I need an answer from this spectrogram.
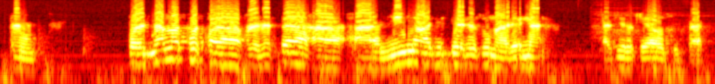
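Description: A man's voice: medium pitch, normal speed, pushed and bright, poor audio. A man calling into a radio show, speaking hesitantly. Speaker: caller. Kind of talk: phone call to radio show.

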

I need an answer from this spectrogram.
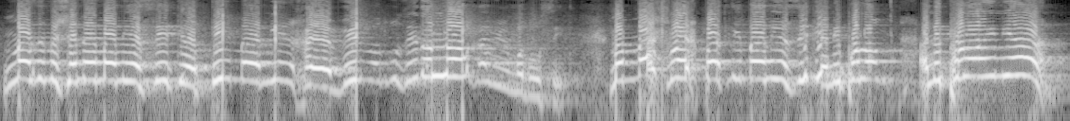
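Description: A man's voice: extremely high pitch, a little hiss or hum, pitched above the performer's own voice. A man acting out an elderly rabbi who brushes off his own deeds with urgent passion. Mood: impassioned.

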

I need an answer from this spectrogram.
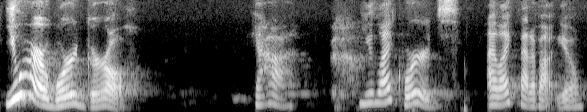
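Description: A woman preaching a charismatic sermon to a room, animated and playful, acting out quoted voices, then dropping low and intense. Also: slow pace, gravelly, husky, in a large hall. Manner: animated, acts out quotes of God and the congregation. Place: church meeting room.

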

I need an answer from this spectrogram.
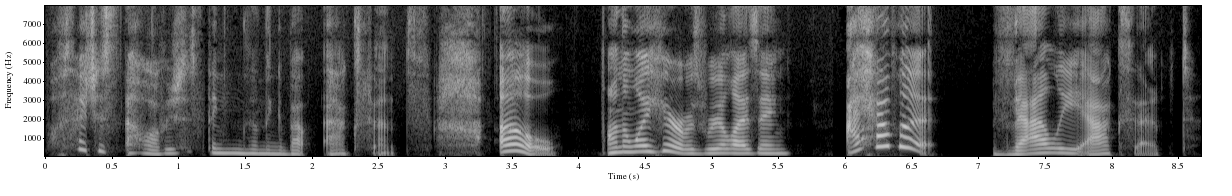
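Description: A young woman co-hosting a podcast, an actor telling animated stories in casual chat, full of "like". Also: fairly high pitch, brisk, no echo, clean studio sound. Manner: animated storytelling, heavy use of "like". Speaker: podcast co-host.

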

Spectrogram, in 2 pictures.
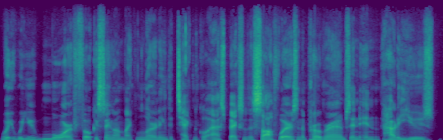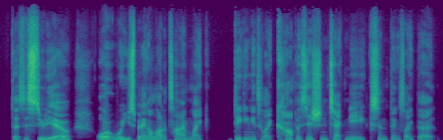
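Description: A man's voice: low-pitched, moderate pace, a little mellow, no echo, clean studio sound. A man interviewing someone in a casual, conversational way, with colloquial and somewhat hesitant phrasing.

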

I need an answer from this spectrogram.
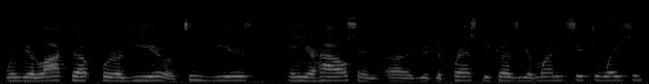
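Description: A man in a casual debate whose voice comes through muffled and distant, as if from behind a wall. He talks slowly and haltingly, with many fillers. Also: high-pitched, flat delivery, darkish tone.

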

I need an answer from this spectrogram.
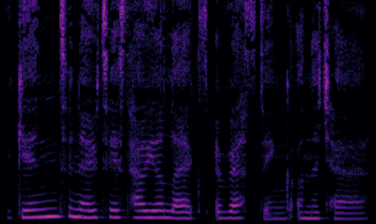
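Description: Female meditation guide: soft, very warm and dark timbre, drawn-out calm delivery. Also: on the high side. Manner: gentle, soothing, unhurried instructions.

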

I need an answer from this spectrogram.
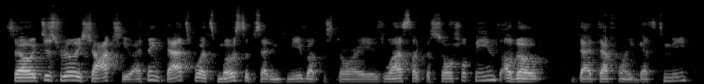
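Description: A man's voice: medium pitch, fast, fairly bright tone, poor audio. A man co-hosting a book podcast, talking in a thoughtful, reflective way. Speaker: podcast co-host. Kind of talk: casual book discussion.

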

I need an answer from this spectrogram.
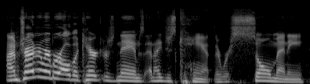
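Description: A young man co-hosting a casual podcast chat, excited and rambling, swearing freely as he reminisces. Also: on the high side, racing, no room sound, clean studio sound. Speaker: podcast co-host.

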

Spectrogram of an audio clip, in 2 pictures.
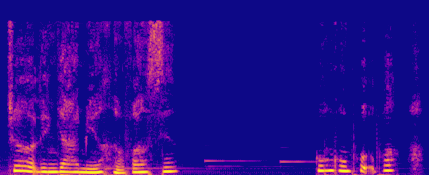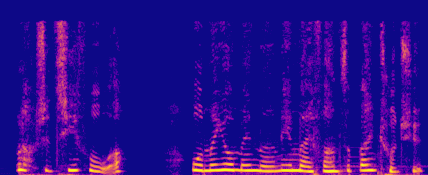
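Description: A woman narrating an audio story in a smooth, steady reading voice. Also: fairly high pitch, no room sound.

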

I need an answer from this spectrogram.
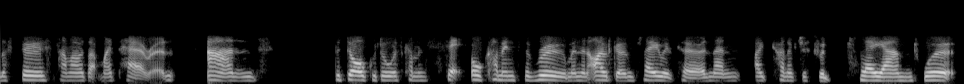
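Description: A woman's voice: medium pitch, dry recording. Giggly Welsh woman on a phone-like line. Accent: light Swansea Welsh. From Swansea, Wales. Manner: giggly, self-deprecating. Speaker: podcast guest, small business owner. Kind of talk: casual chat. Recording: thin band-limited phone-like call audio.

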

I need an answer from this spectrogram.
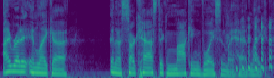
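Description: A man co-hosting a casual chat, telling stories in a rambling, animated way, with swearing and mimicked voices. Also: medium pitch, a little slow, no room sound. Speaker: podcast co-host.

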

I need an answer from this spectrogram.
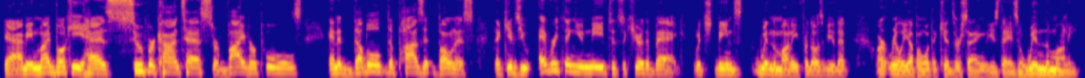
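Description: Male co-host, wry and joking, close dry mic, relaxed chat. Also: mid-range voice, moderate pace, dry recording. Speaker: podcast co-host. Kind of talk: casual podcast chat and ad read.

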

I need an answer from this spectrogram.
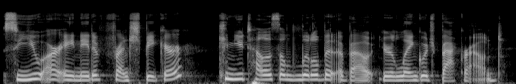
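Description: A native English-speaking woman co-hosting a podcast as a psychology lecturer, asking questions in a brisk, upbeat way. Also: medium pitch, steady tone. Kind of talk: podcast conversation.

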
